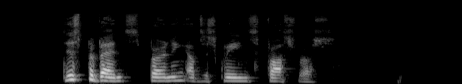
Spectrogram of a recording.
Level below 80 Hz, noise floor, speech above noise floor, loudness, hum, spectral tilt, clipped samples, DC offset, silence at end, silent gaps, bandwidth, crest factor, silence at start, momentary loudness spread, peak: -78 dBFS; -84 dBFS; 61 dB; -23 LUFS; none; -6.5 dB/octave; under 0.1%; under 0.1%; 1.5 s; none; 11.5 kHz; 22 dB; 0.65 s; 17 LU; -4 dBFS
